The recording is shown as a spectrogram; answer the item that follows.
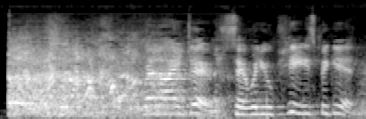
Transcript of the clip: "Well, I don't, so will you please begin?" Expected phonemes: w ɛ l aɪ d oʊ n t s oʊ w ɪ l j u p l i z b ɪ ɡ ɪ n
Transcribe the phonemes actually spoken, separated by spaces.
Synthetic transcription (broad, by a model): w ɛ l aɪ d oʊ n t s oʊ w ɪ l j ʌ p l i z b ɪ ɡ ɪ n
